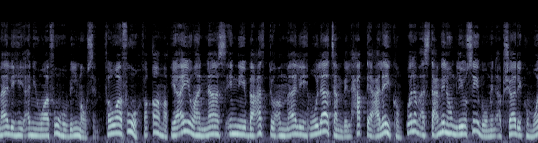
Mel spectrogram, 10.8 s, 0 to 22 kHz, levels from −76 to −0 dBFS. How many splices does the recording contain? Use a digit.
2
